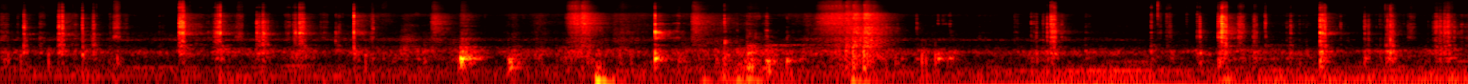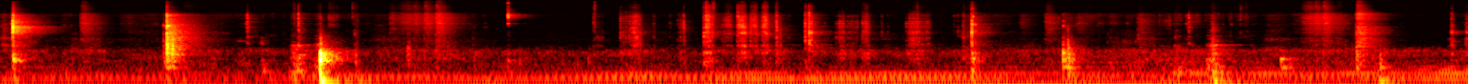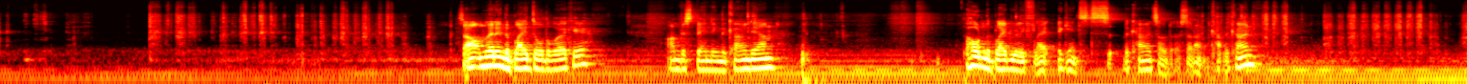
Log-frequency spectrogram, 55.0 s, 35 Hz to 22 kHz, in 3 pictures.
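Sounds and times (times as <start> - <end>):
blade scraping foam residue: 50.8 - 55.0.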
